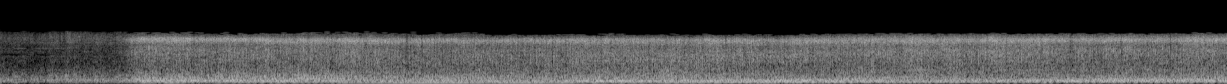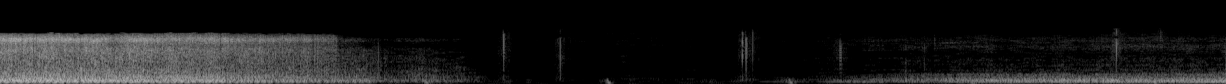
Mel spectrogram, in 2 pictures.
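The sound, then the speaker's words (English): Airplane engines, heard from inside the plane's cabin, roar loudly and steadily for about fifteen seconds, then drop away to a few sharp clicks before a softer, muffled engine hum returns in the background. “What a plane. You can hardly hear the motors back here in the cabin.”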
